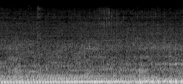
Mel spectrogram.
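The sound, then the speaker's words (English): Triumph powerboats race by, engines roaring loudly and continuously, a deep, throaty drone that holds steady, with no voices heard. “There go the, there go the triumphs.”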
